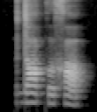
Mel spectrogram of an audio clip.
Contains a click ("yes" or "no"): no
